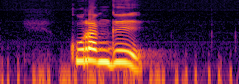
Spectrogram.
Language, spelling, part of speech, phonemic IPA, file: Tamil, குறங்கு, noun, /kʊrɐŋɡɯ/, Ta-குறங்கு.ogg
- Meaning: 1. thigh 2. branch channel 3. clasp, catch, link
